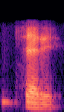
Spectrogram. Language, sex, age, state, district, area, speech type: Tamil, male, 18-30, Tamil Nadu, Pudukkottai, rural, conversation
